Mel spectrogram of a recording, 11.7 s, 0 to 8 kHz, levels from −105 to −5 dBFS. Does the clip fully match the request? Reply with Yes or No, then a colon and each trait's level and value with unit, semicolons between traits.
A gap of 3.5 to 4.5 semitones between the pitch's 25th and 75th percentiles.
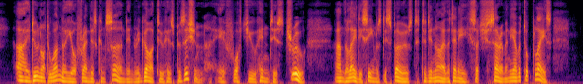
Yes: average, 4.2 semitones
